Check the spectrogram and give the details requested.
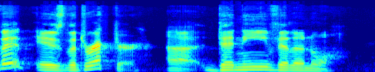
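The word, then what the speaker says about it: Denis Villeneuve: is the director uh denis villanova that's what it is didn't even i i honestly i had to look up how to pronounce his name today because before today i was using my uh my my uh kentucky my kentucky brain and i've been pronouncing it like a full peggy hill voice just dennis villanuevae in the last few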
